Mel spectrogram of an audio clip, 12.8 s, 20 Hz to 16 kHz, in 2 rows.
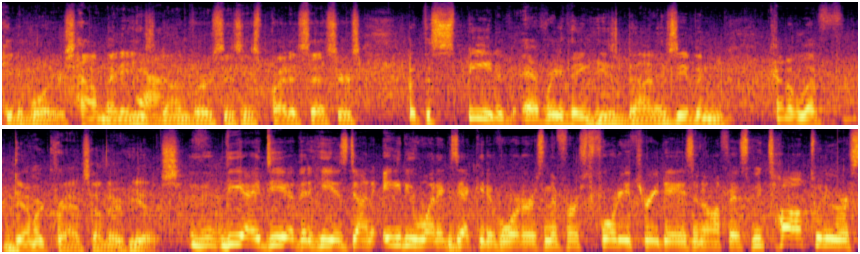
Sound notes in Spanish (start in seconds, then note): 0.0 aplausos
